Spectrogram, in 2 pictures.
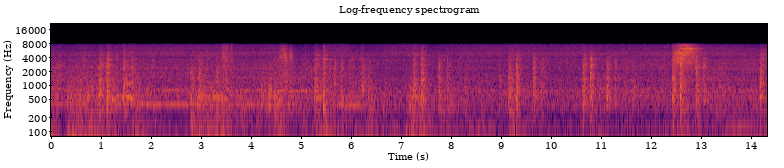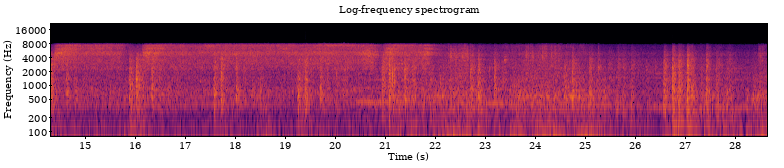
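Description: Running sound heard inside a Kintetsu 2800 series electric train: wheels clacking over rail joints under a steady rumble with a faint motor hum. A stretch of louder high hiss comes about halfway through.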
